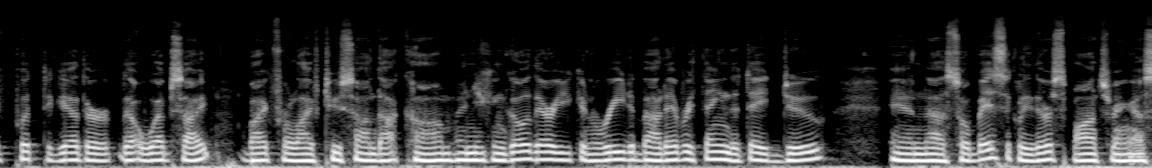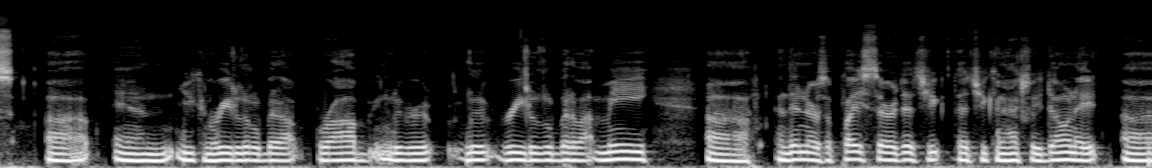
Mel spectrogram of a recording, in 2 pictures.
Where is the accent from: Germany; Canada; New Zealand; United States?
Germany; born or raised there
